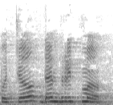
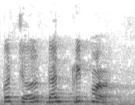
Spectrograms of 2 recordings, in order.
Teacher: fonem E dilafalkan menjadi A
